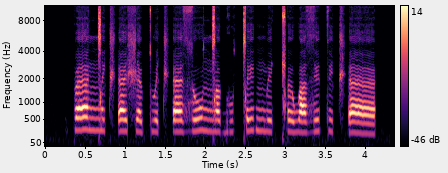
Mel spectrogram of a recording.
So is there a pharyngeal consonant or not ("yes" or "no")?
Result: no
